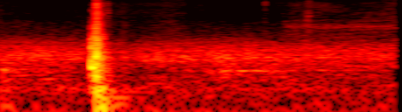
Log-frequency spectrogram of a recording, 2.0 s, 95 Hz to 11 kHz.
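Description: A 2019 Toyota Prius door being shut: one solid thud about half a second in, over a steady low background hum.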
